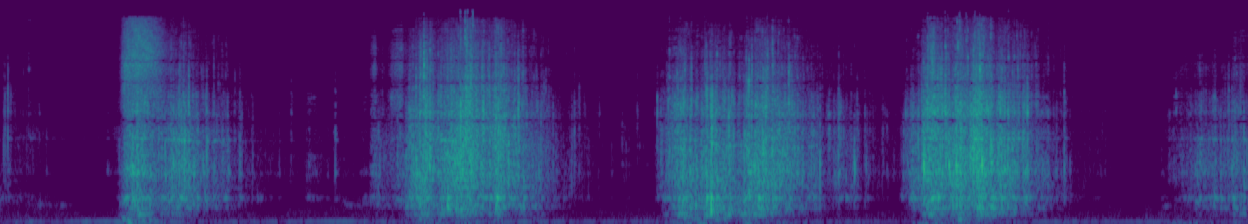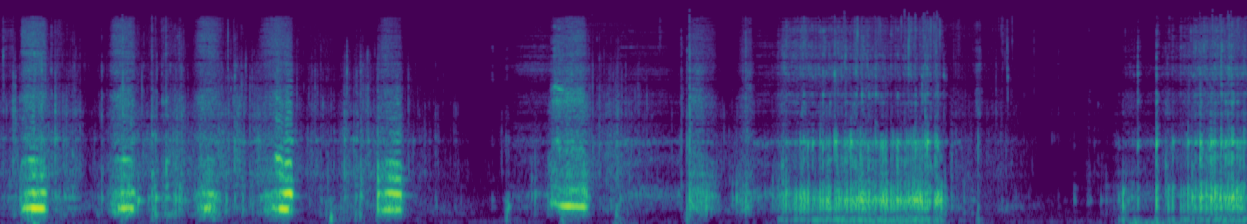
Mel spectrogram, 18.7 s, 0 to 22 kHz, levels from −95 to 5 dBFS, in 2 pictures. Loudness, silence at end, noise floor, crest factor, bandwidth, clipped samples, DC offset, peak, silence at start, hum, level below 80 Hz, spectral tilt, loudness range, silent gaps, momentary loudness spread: -21 LUFS; 0 s; -78 dBFS; 26 dB; 14.5 kHz; under 0.1%; under 0.1%; 0 dBFS; 0.95 s; none; -62 dBFS; -5 dB/octave; 22 LU; none; 28 LU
